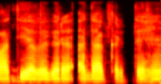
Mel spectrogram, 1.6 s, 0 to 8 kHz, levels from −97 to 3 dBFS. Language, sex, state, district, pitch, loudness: Hindi, male, Bihar, Jahanabad, 105 Hz, -18 LUFS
